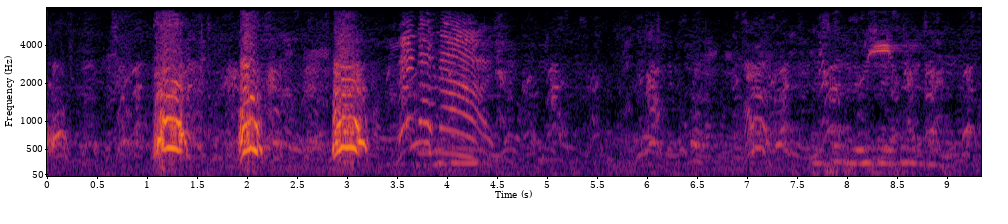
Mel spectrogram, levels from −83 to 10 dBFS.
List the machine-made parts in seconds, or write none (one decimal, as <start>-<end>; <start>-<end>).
none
